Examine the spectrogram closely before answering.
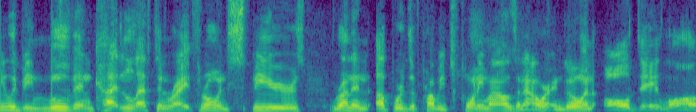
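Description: Dry and close with no echo, a man with an American accent speaks at a moderate pace in an animated tone, his fairly high pitch showing ordinary variation. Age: 20s. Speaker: athletic trainer. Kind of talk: casual chat.

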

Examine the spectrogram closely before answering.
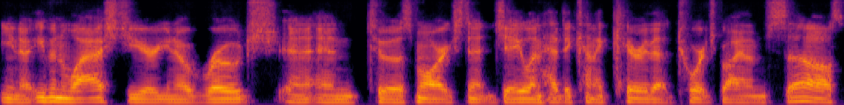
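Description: A man with an American accent talks at a fairly quick pace with hardly any pauses. His pitch is fairly low, his intonation monotone and flat, and the background is quiet. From North Carolina. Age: 30s. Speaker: podcast host. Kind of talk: casual interview chat.

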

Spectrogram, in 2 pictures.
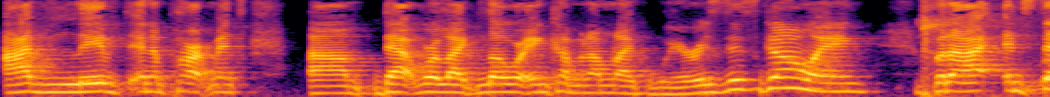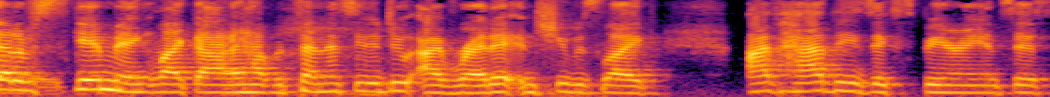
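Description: The pace here is fairly quick, with fairly even intonation. It is an unremarkable speaking voice. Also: woman, medium pitch for a woman. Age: 40s. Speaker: podcast host. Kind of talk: casual chat.

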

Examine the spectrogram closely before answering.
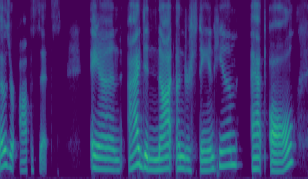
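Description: Against a quiet background, a woman with an American accent speaks at a medium pitch with ordinary pitch variation. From US South, Atlanta. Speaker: author and ministry leader. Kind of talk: interview. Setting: call.

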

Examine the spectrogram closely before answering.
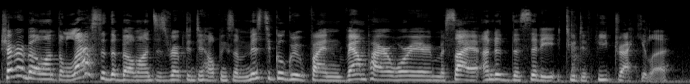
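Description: With music in the background, a woman speaks very fast at a medium pitch. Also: ordinary pitch variation. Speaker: podcast host. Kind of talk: casual chat.

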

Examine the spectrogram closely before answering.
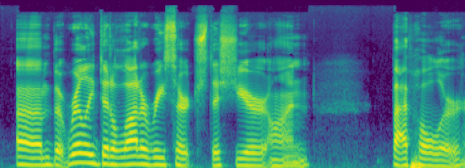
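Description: The voice carries a Southern accent. The recording is very clean, with a silent background. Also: woman. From US South, North Carolina. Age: 30s. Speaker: comedian. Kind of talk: casual interview.

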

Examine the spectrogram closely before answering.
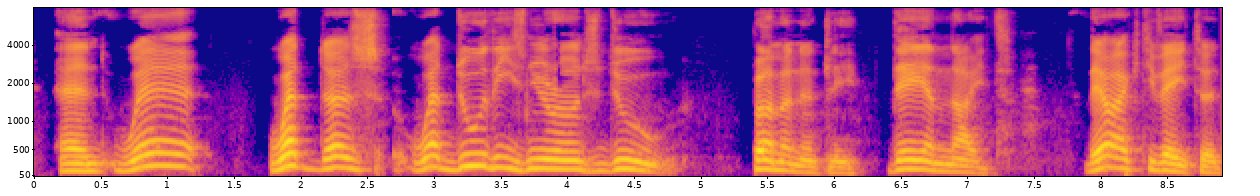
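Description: Very slow speech with very wide pitch swings, in a French accent. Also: man, fairly high pitch for a man. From France (Nice). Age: 80s+. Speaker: neuroscientist and author. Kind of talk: interview. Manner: halting, many fillers and repetitions.

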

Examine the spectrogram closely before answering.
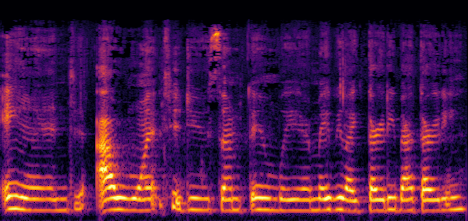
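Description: At a fairly slow pace, a woman talks in a monotone, flat intonation at medium pitch, with a slightly mellow tone.

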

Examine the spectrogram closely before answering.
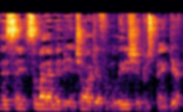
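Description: Audible room echo around a man's fairly high voice, its pitch varying in an ordinary way. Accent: American. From Arkansas, US. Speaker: fitness business owner. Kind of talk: interview.

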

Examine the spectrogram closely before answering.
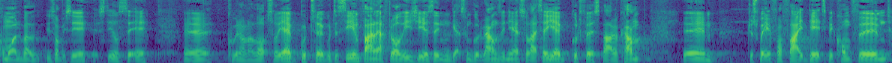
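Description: In a South Yorkshire accent, a man speaks very fast at a medium pitch with fairly even intonation, on a very clean recording with a silent background. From South Yorkshire, Barnsley. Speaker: professional boxer. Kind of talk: interview. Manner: halting.

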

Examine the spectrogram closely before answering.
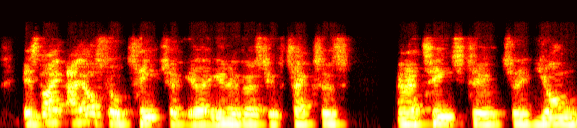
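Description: In a Liverpool accent, a man speaks at medium pitch with fairly even intonation and a somewhat breathy sound. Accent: Liverpool (Scouse) English. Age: 50s. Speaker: addiction doctor. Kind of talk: interview.

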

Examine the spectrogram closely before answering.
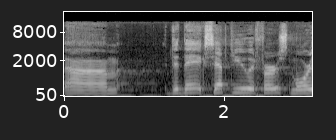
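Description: A man talks at a very slow pace. His voice is high-pitched. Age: 40s. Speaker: radio host. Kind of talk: casual interview chat. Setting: studio. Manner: animated.

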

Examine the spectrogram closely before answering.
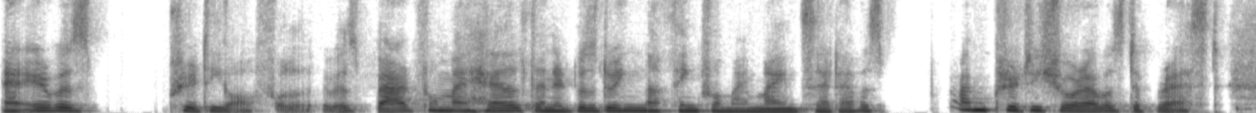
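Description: Somewhat breathy and fairly quick, a woman talks at a medium pitch with fairly even intonation in a very clean recording with a silent background. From India, Delhi. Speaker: leadership coach. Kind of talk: interview conversation.

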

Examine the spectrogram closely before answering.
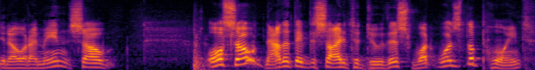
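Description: At a moderate pace, a man with a fairly high pitch and a bright, sharp tone speaks with very wide pitch swings. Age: 50s. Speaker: wrestling podcast co-host. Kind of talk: casual chat.

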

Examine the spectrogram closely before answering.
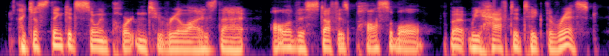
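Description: Speaking at a moderate pace with hardly any pauses, a man has a fairly low pitch, vocal fry and fairly even intonation. His loudness stays very even in a very clean recording with a silent background. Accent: American. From New York, Hudson Valley. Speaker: podcast host and therapy practice owner. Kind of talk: casual monologue. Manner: conversational.

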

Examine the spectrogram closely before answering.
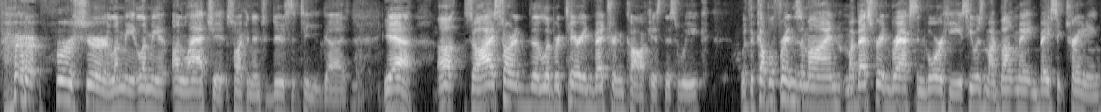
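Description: An ordinary speaking voice from a man with an American accent, fairly high pitch, ordinary pitch variation and a moderate pace. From Oklahoma. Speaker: military veteran, libertarian activist. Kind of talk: casual chat.

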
